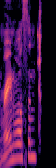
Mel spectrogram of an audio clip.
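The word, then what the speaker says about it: Rainn Wilson: Ryan Wilson. Rain Wilson? It's spelled like rain.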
